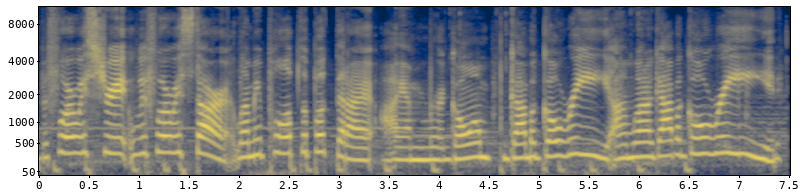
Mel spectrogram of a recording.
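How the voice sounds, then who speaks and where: A woman's voice: sits high, a bit bright. A young woman streamer from Florida chatting casually with her viewers, bubbly and giggly, self-deprecating and easily distracted.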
